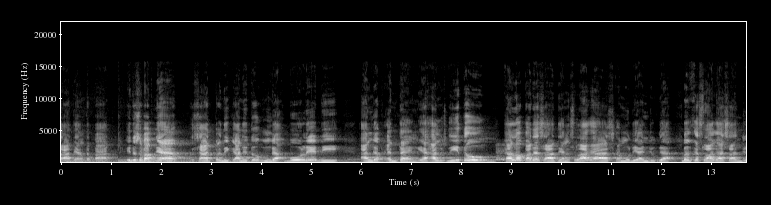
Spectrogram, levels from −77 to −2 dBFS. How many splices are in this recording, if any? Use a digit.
3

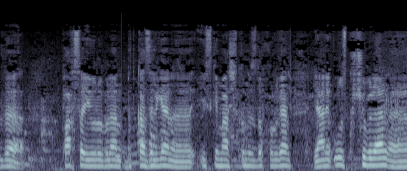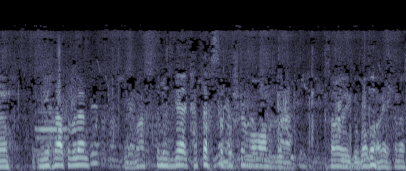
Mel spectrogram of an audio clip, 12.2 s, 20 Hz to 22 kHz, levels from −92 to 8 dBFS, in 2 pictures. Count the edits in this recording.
2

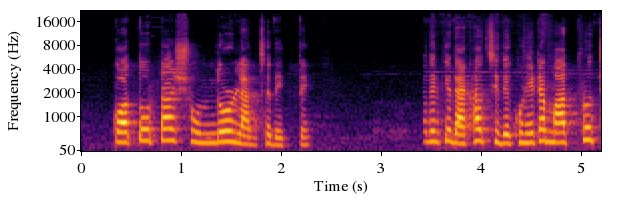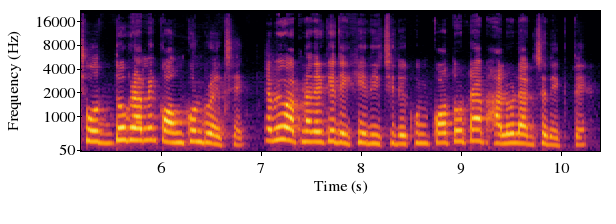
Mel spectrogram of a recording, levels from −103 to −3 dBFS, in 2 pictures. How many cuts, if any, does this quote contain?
2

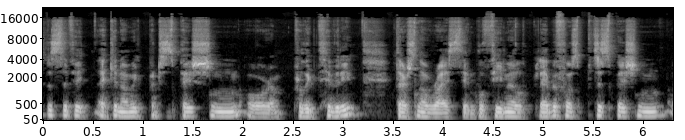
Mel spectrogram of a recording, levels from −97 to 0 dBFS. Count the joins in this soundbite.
2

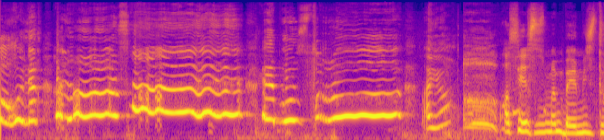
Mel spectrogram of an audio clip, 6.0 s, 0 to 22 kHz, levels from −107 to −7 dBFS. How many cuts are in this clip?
1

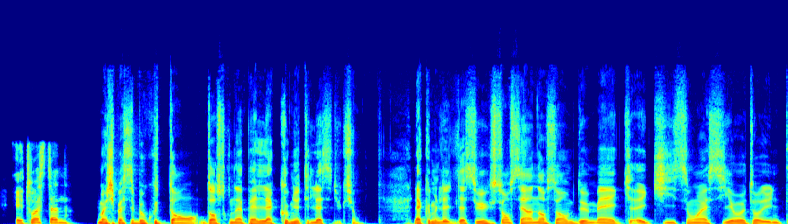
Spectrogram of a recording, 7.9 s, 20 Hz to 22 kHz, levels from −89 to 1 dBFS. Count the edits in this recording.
1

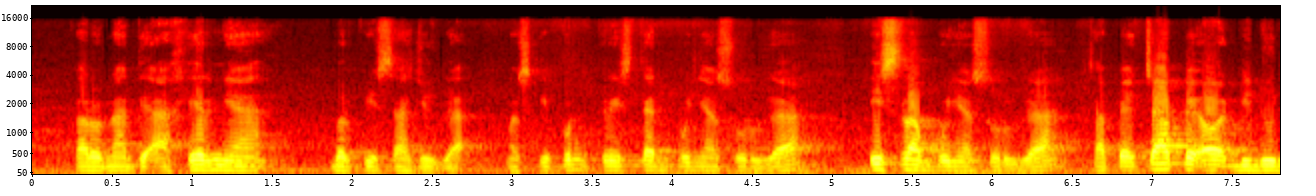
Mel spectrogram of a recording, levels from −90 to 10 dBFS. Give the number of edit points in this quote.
2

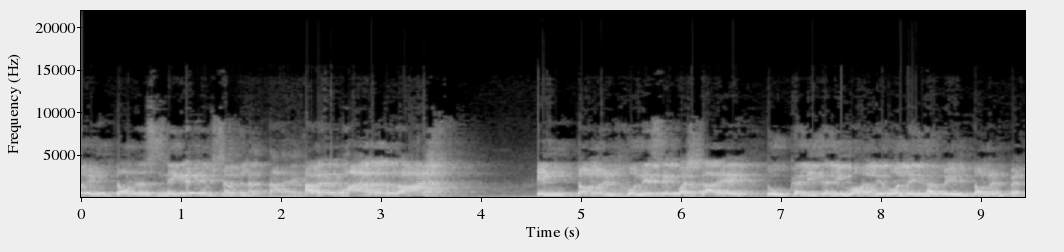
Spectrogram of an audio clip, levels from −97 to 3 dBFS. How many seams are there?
1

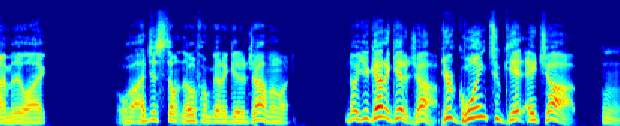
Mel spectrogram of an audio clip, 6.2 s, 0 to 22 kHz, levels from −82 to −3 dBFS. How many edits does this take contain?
0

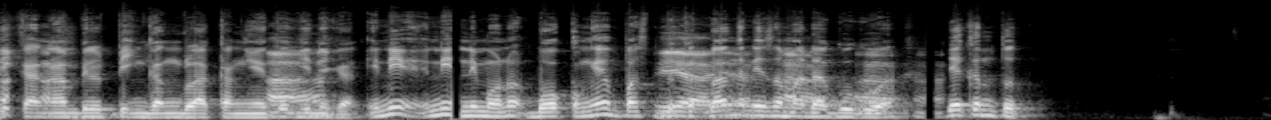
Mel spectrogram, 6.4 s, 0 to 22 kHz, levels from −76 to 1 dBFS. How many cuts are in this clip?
0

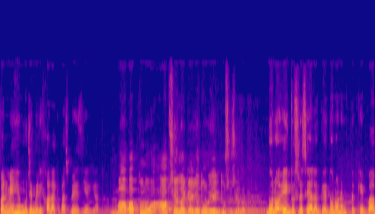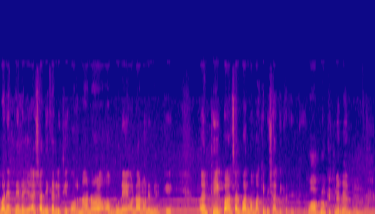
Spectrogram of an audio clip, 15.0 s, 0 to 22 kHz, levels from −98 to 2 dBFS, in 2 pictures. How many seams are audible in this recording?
0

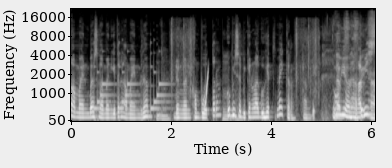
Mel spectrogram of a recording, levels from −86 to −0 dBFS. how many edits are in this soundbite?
1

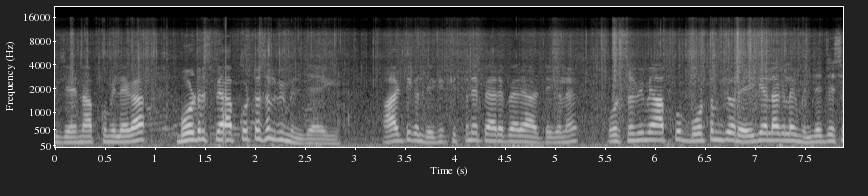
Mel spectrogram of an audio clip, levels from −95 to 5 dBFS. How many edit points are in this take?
0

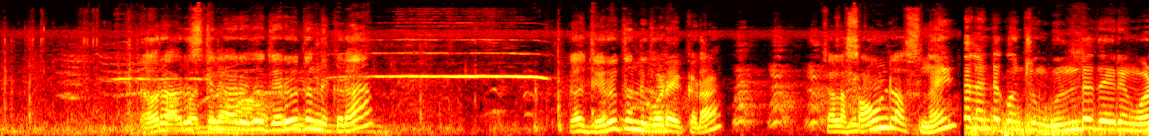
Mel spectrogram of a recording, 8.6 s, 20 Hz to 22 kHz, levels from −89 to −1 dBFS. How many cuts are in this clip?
1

